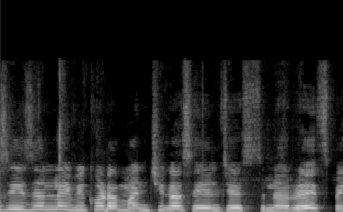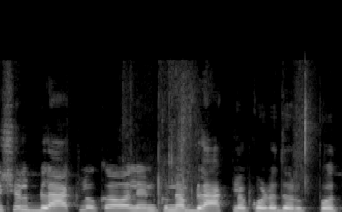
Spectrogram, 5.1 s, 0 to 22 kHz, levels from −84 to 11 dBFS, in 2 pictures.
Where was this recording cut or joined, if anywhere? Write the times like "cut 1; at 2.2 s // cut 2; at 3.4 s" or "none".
none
